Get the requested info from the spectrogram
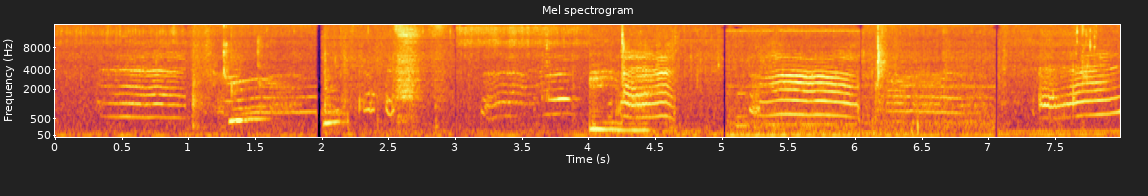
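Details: Welcome home meowing from Tybalt the cat, recorded on an everyday return over four months: several loud, bending meows, some arching up and down, delivered in quick succession amid soft low background sounds.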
